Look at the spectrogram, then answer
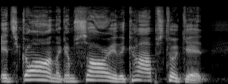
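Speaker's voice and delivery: mock light call, high, as if through door. Retelling answering through a locked glass door: imitating own past yelling. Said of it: "And I yell back through the door".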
